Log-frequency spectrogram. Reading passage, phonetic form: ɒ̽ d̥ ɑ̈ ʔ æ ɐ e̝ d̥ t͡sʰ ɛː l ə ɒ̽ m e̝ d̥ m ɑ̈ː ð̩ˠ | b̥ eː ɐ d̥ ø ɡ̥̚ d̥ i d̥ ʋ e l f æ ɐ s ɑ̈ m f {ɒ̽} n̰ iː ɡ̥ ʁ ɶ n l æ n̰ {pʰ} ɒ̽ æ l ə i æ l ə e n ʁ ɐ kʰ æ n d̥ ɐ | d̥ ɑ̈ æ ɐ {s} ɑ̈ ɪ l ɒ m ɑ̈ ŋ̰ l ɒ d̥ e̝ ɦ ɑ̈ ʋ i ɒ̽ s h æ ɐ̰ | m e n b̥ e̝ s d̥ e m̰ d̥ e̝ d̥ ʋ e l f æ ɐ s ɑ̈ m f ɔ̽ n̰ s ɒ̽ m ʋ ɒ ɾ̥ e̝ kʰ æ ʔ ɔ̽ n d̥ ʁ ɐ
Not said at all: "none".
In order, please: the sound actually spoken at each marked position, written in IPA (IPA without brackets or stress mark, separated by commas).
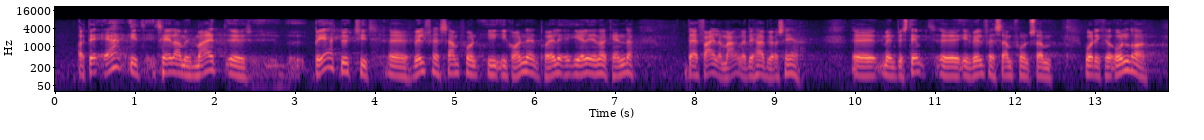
ɔ̽, pʰ, f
